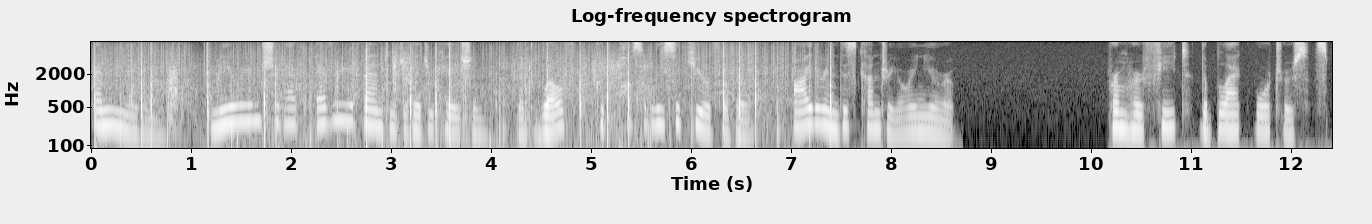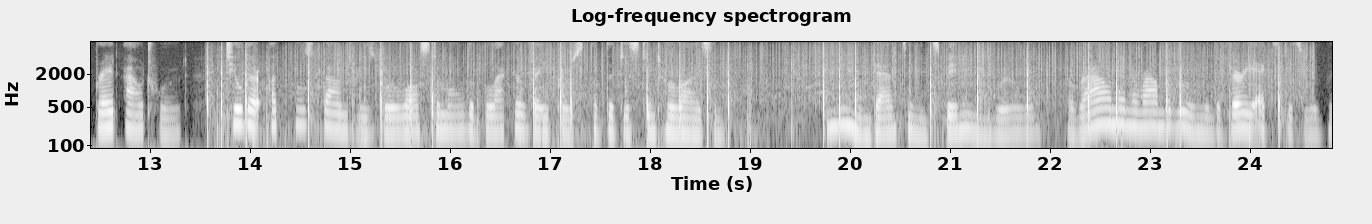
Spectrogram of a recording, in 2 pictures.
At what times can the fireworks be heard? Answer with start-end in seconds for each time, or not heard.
0.0-7.5, 13.6-24.6.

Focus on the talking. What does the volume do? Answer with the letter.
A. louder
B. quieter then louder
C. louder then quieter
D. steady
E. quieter
D.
